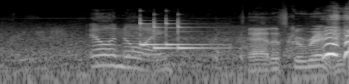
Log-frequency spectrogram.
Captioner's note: chime dings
